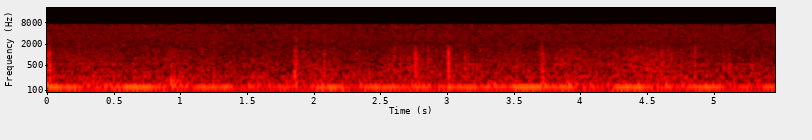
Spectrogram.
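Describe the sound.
A car drives along a road, its engine a steady low rumble and hum with a faint hiss of road noise and no voices.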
